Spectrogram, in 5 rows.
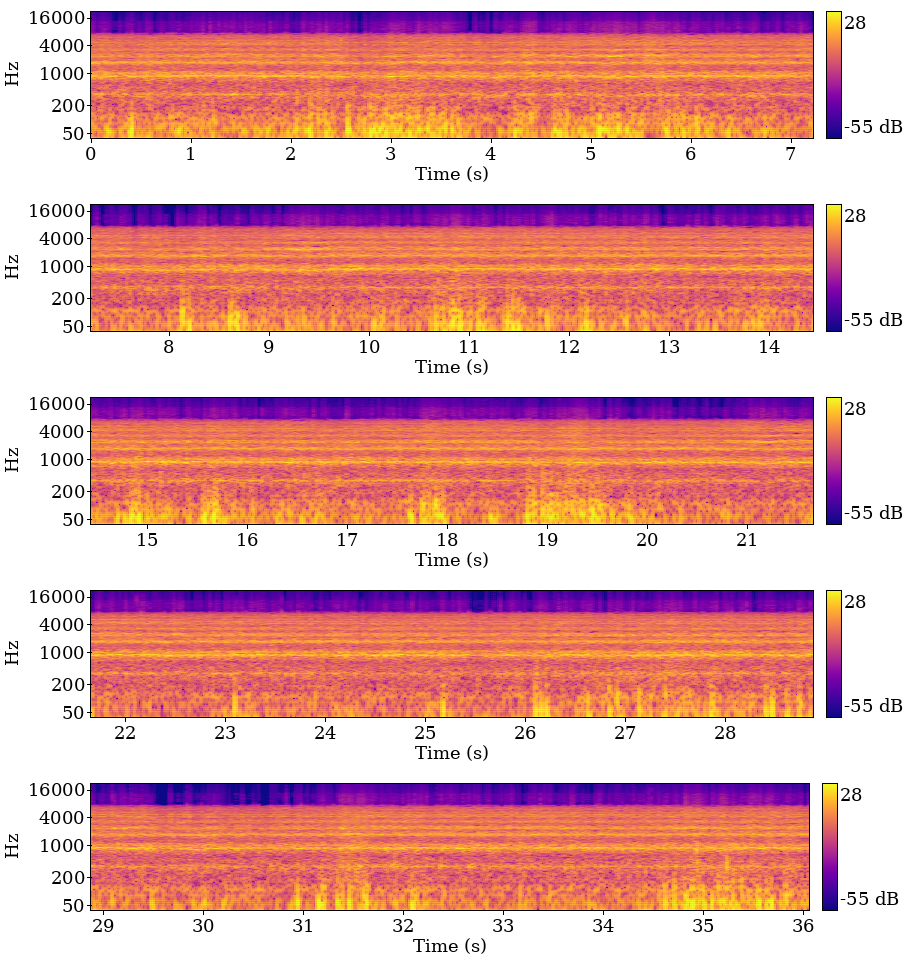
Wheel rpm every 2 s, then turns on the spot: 230, 230, 230, 230, 220, 230, 240, 240, 230, 230, 220, 230, 240, 230, 220, 230, 230, 230.
none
